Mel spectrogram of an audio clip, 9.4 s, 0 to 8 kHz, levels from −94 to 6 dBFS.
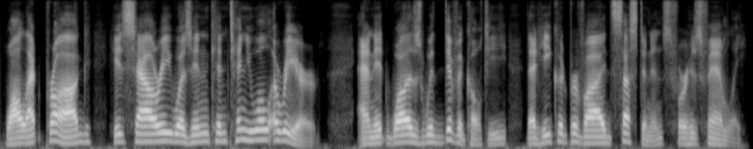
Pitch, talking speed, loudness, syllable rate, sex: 135 Hz, 140 wpm, -18 LUFS, 4.6 syllables/s, male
